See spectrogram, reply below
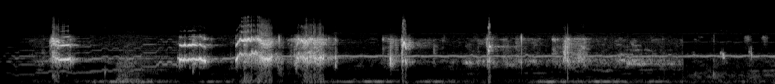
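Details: Female black francolin calling: harsh, rasping bursts repeated irregularly, some doubled, separated by quieter gaps, over a steady high background tone and faint low hum.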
